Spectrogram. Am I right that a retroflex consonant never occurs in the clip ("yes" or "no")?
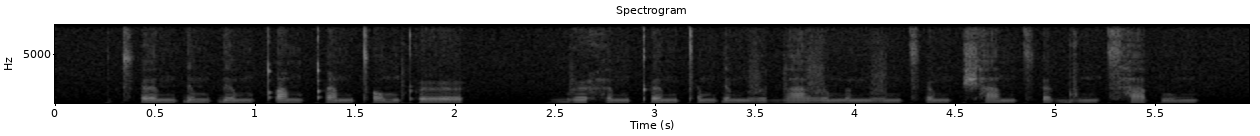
yes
